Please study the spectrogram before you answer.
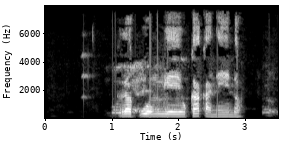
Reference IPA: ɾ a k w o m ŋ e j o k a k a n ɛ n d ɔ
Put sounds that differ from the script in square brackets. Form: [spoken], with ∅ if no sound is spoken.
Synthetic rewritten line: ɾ a k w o m ŋ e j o k a k a n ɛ n d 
